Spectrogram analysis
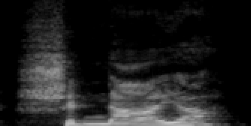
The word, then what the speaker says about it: Shania: It's Shania. Not difficult to say or pronounce.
